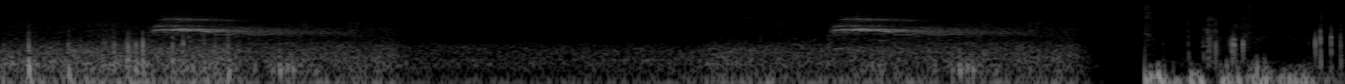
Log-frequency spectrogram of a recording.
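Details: Red-tailed hawk calling in riverside forest of the Lethbridge Nature Reserve, Alberta, giving two hoarse, descending screams about three seconds apart, over footsteps and low outdoor rumble.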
